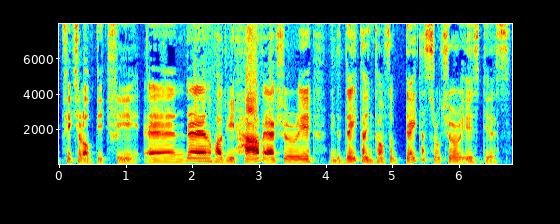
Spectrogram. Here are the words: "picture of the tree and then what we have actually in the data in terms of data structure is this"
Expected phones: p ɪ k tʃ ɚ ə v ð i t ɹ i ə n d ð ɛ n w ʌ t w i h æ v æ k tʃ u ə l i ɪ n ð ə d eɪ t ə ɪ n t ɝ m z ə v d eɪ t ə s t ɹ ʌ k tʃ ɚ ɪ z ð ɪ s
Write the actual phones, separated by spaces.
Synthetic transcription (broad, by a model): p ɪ k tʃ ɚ ə v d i t ɹ i ə n d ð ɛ n w ʌ t w i h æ v æ k tʃ u ə l i ɪ n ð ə d eɪ t ə ɪ n t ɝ m s ə v d eɪ t ə s t ɹ ʌ k tʃ ɚ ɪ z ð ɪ s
